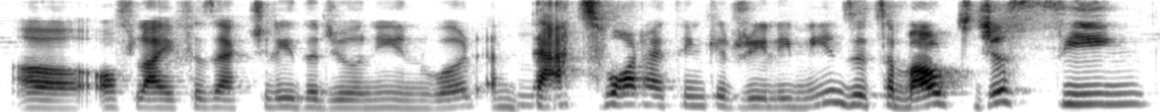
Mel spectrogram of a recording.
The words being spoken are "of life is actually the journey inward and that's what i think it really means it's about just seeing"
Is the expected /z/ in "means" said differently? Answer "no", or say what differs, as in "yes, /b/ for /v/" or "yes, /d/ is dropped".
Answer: no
